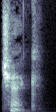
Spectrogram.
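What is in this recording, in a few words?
"cheque", British English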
